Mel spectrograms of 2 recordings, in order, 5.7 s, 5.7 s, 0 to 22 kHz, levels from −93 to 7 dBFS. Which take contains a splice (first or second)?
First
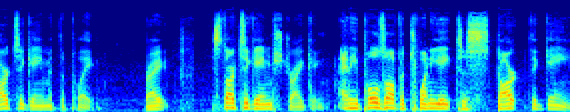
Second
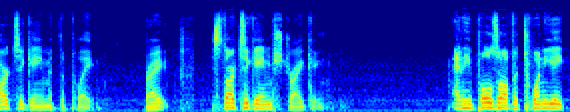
first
